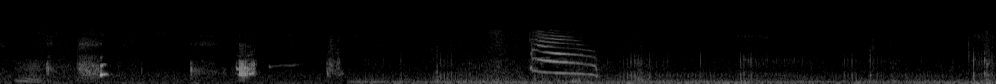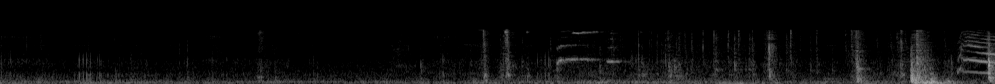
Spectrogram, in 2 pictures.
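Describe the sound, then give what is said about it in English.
A cat meows a few times, short rising-and-falling cries spaced apart, over a steady low purr-like rumble and faint clicks and knocks. “He's not God's cat, he's my cat.”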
